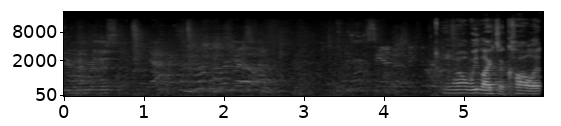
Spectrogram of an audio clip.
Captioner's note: students talking and murmuring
